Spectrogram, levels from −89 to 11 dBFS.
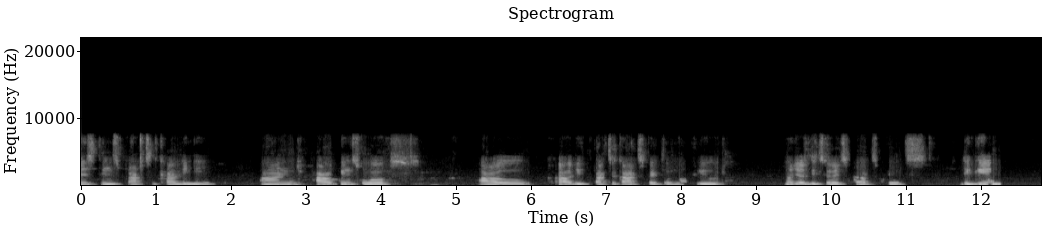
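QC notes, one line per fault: Throughout: Speex codec. The speech carries a plainly audible hoarse, noisy graininess, which fits a mid-rate Speex setting around 16.8 kbps. At that rate the CELP coder has too few bits to model the excitation faithfully, so voiced sounds lose their clean periodic structure and pick up a rough, buzzy texture. The upper band above 4 kHz comes across as a shaped noise fill rather than real detail.
2.79–2.88 s, 4.31–4.41 s, 6.33–6.39 s, 8.45–8.53 s: VoIP packet loss concealed by the speech codec. At each point the speech smears into a brief, stretched sound that fades. The gaps fit roughly 40 ms of missing audio, about 80 ms at 4.31 s. The first ends just before "how things" and the second follows "how things". The third precedes "the practical aspect of". The decoder repeats its last pitch and filter with falling gain, and because each frame builds on the previous one, the voice stays weak or distorted briefly after the audio resumes.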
